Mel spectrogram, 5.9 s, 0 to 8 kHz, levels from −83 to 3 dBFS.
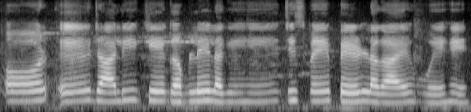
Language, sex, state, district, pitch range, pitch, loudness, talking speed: Hindi, female, Madhya Pradesh, Bhopal, 195-215 Hz, 205 Hz, -15 LUFS, 130 wpm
